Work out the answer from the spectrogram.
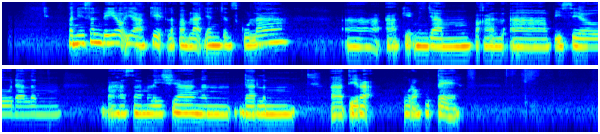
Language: Mainstream Kenyah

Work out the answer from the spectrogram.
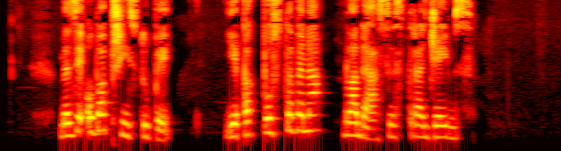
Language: Czech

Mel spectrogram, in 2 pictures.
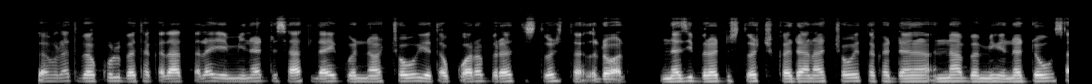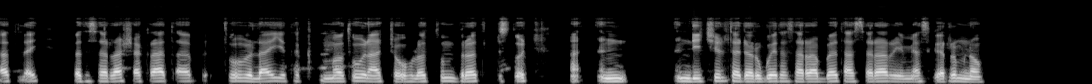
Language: Amharic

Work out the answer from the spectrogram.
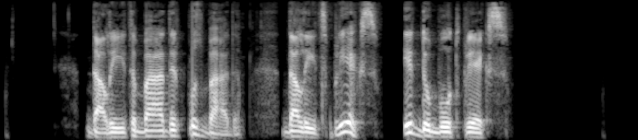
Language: Latvian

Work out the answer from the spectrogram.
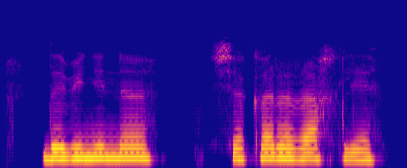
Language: Pashto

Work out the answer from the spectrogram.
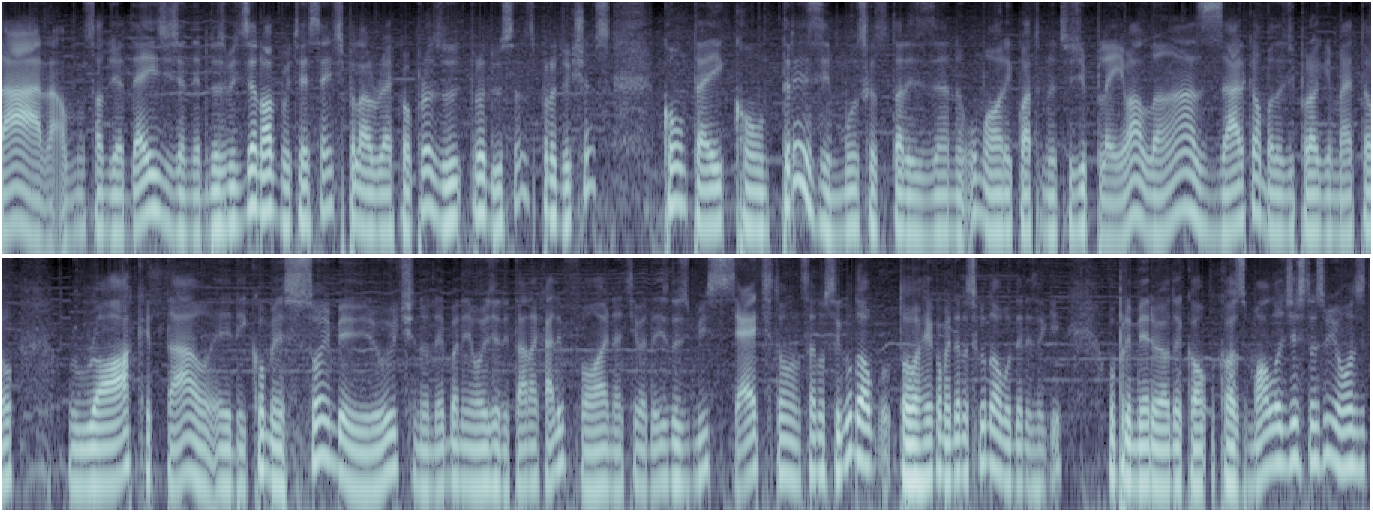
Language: Portuguese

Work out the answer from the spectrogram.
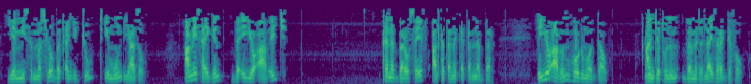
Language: Amharic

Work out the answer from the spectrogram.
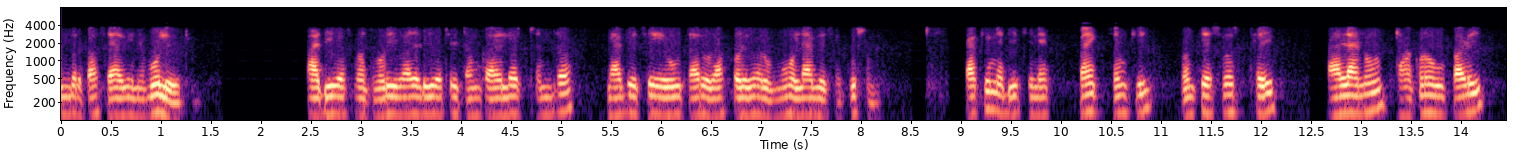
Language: Gujarati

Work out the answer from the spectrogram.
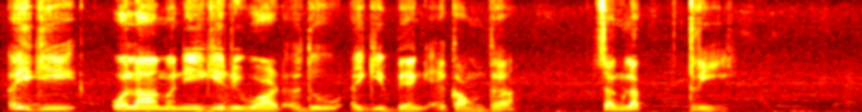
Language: Manipuri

